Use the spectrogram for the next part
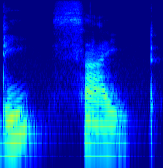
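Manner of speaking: DECIDE split slowly into two drawn-out syllables. Shown as a demonstration. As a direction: say "Decide" as dee... side, with a clear gap. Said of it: "രണ്ട് syllables വരണം".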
